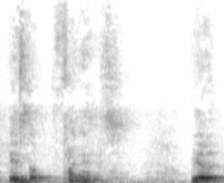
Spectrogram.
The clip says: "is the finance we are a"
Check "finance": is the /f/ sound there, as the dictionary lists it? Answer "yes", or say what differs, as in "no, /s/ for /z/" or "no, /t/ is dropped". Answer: no, /p/ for /f/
